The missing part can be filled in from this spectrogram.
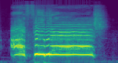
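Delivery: put-on very high, very loud child's scream, long "i". Retelling what the little brother always said: imitating a child screaming. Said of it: "And he was screaming".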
